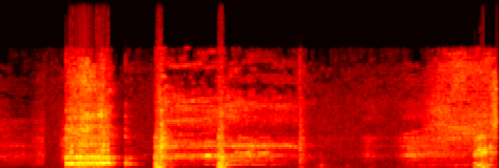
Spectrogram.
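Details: One short, loud, voiced burp, then brief speech-like sounds; a single belch.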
